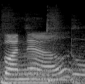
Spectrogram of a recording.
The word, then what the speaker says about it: Bonnell: Okay, so we're right now at Mount Bonnell.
